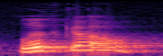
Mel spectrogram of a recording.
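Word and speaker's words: Lithgow: that yeah that's him is that how you pronounce his name yeah litho litho yeah does a great Churchill in fact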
